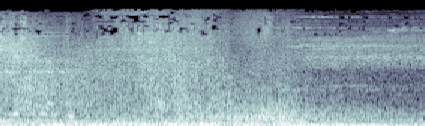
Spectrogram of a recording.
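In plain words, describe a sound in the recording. A game's crystal shatters with a loud magical blast.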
